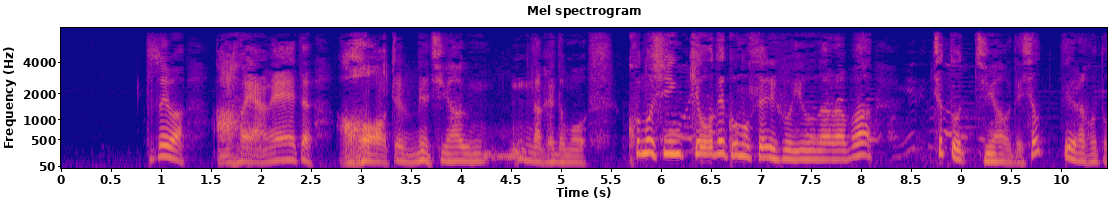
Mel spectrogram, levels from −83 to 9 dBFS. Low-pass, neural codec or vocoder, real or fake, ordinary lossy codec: 7.2 kHz; none; real; none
